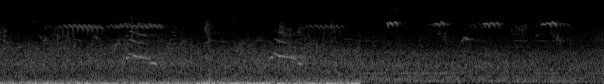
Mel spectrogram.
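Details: Bohemian waxwings on the Isle of Man give high, thin, bell-like trills, a short sirrr repeated several times, over a low rumble of wind or distant traffic that drops away halfway.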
